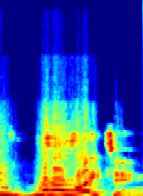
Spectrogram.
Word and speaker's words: writing: We don't say writing, right? The W is silent.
